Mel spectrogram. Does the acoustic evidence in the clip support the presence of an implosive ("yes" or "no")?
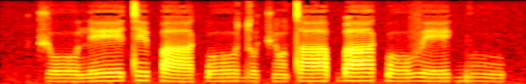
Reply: yes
